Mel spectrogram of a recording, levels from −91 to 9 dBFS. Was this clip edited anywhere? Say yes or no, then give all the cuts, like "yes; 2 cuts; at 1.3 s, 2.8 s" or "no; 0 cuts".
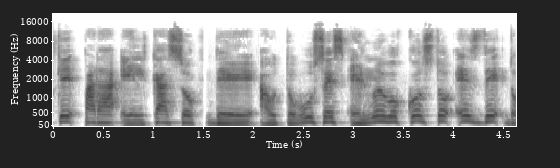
no; 0 cuts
